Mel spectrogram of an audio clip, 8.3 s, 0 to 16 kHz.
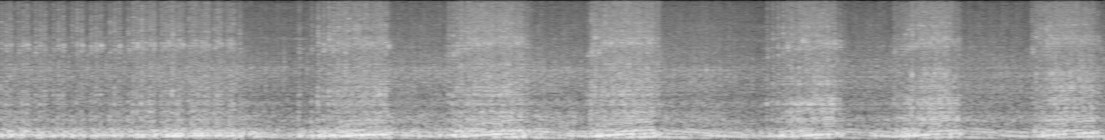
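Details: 1984 Toyota Pickup 4x4, 22R engine in 22RE conversion with no knock sensor fitted: loud rough running with revs surging and dropping about once a second; noisy but no clear fault.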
